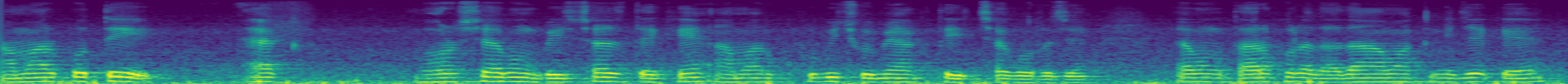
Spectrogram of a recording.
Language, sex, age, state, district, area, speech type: Bengali, male, 30-45, West Bengal, Purulia, urban, spontaneous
